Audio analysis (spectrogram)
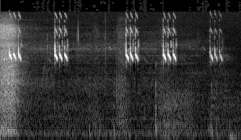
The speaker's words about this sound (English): No, my phone is dying, so it locked, and then I couldn't do the crickets.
